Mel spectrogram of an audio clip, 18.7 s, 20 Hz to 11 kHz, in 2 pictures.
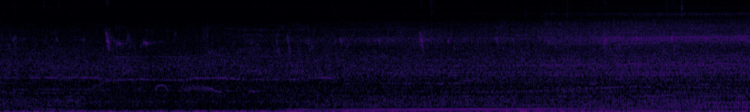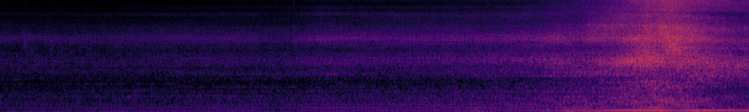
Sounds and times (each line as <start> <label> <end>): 0.0 Traffic sound 18.7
